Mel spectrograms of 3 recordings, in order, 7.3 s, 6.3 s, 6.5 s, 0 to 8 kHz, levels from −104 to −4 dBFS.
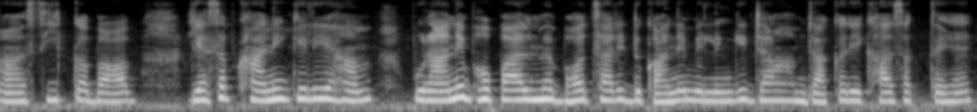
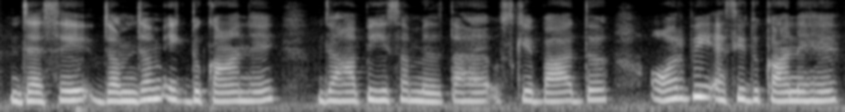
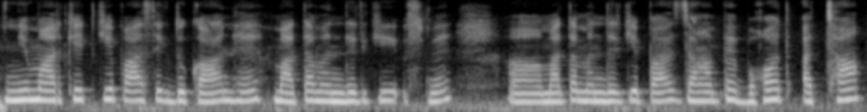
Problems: low volume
